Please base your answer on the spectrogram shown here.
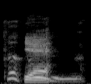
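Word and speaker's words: Colquhoun: He filled in for Joe Cahoon. Yeah. Yes, Oh, that's okay. how it's pronounced. Cahoon.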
